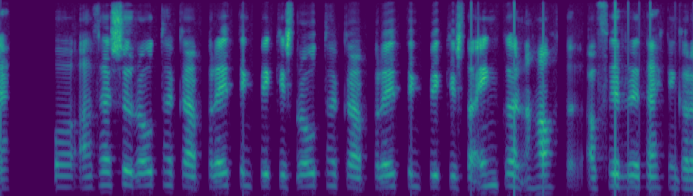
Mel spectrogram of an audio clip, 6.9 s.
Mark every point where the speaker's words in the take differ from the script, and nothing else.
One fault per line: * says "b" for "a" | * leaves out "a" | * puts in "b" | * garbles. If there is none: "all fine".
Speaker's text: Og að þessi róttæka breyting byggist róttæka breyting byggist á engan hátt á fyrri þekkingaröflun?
all fine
